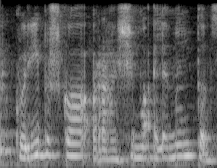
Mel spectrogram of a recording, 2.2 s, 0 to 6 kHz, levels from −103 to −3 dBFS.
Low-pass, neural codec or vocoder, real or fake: 5.4 kHz; codec, 16 kHz, 8 kbps, FreqCodec, larger model; fake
